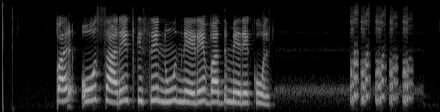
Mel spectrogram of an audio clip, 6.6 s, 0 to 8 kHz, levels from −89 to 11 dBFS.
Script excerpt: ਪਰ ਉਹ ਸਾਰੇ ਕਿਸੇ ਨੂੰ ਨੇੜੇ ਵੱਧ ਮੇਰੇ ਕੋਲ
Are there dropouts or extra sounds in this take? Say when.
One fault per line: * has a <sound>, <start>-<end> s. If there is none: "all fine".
* has a laugh, 5.3-6.2 s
